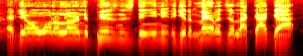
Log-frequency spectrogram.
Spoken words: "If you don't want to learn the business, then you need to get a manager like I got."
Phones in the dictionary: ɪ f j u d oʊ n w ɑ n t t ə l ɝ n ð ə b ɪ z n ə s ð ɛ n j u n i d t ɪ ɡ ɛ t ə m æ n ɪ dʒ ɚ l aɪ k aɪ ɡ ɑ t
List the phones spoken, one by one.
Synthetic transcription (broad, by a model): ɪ f j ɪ d oʊ n w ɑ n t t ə l ɝ n ð ə b ɪ z n ə s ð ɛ n j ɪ n i d t ɪ ɡ ɛ t ə m æ n ɪ dʒ ɚ l aɪ k aɪ ɡ ɑ t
